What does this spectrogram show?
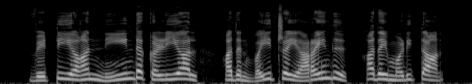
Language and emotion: Tamil, disgusted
